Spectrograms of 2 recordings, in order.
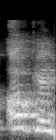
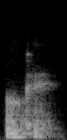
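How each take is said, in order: First: High, sudden loud "okay"; loud interjection. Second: Small, soft "okay"; subdued okay. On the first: Husband breaking the silence after playback, loud interjection. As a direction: blurt it out, pitched up and loud. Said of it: "And Bobby goes". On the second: Husband told to shut up by his wife, subdued. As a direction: say it low-key into the silence. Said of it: "It's just quiet". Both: Retold or imitated.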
